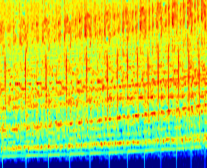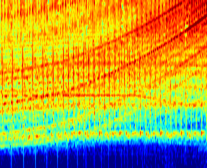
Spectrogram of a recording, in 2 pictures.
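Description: Electronic dance music build-up in a DJ mix: a synth riser climbing steadily in pitch over a drum roll that gets faster and faster, with the bass cut out.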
